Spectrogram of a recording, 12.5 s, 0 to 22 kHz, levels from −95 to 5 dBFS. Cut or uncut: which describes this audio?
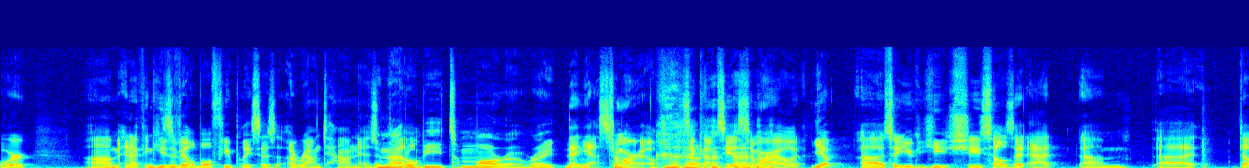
cut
